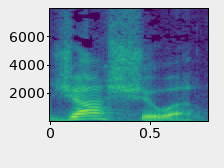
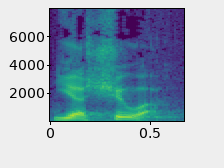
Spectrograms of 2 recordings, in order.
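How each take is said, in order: First: The name begins with a J sound. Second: The name begins with a Y sound. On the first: This is the modern English form. "That's American modern English" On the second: This is the Old English form. "In Old English, this is pronounced Yeshua"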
